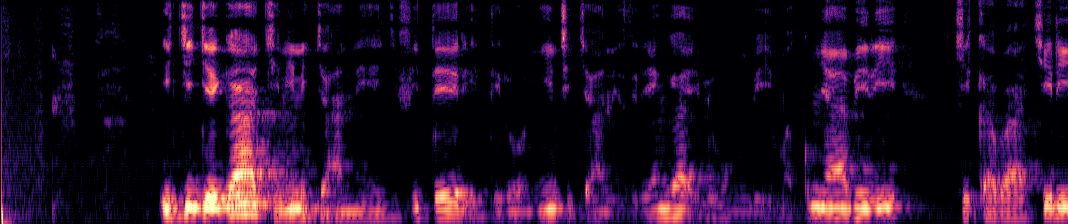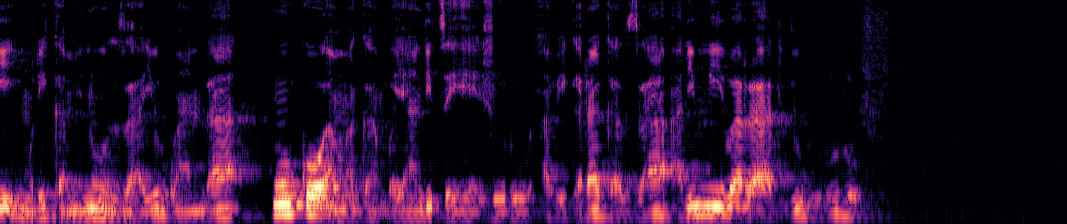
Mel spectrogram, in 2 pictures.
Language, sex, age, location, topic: Kinyarwanda, male, 25-35, Huye, education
